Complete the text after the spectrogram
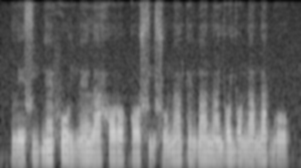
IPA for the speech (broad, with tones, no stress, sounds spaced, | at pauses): l e˨ s i˨˦ ɡ ɛ̃˦ f o˦˨ ɾ i˨ ɾ ɛ̃˨˦ l a˧ h ɔ˧ ɾ ɔ˧ k ɔ˧ s i˨ s o˨˦ n ã˦ k ɛ̃˧ ɡ͡b ã˦ n ã˧ j ɔ˦ j ɔ˧ n a˧ n a˦ ɡ͡b o˧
